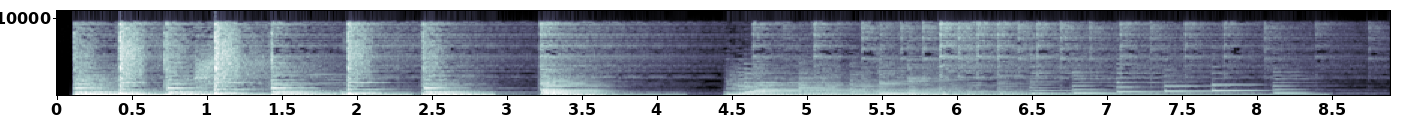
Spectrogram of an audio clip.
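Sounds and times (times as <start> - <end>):
bop sound: 0.2 - 6.4.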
